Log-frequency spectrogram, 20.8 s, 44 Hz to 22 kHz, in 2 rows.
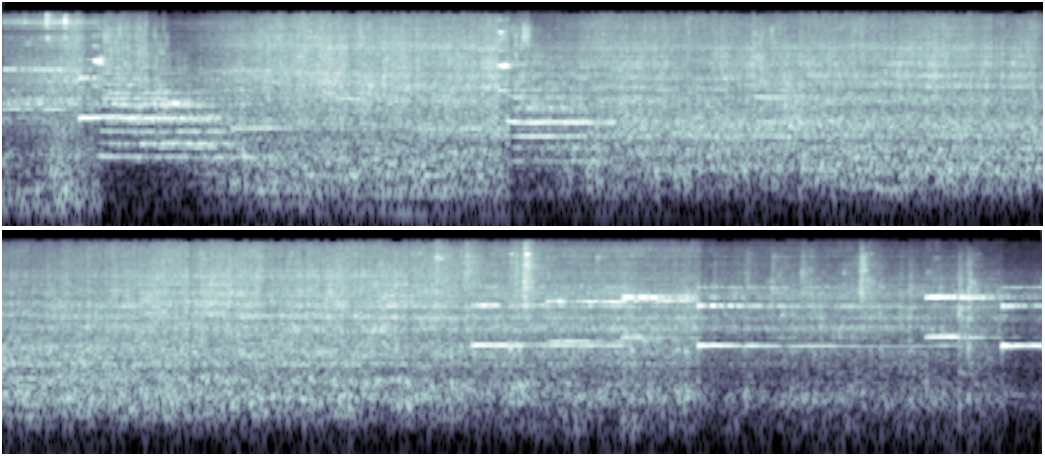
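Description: KAI CC206 diesel-electric locomotive sounding two blasts on its multi-tone horn as it runs through the station without stopping, followed by the rush and clickety-clack of its passenger coaches passing at speed. Near the end, a few held tones change pitch in steps.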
